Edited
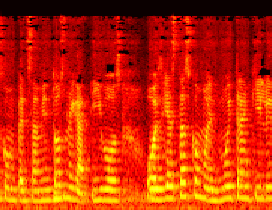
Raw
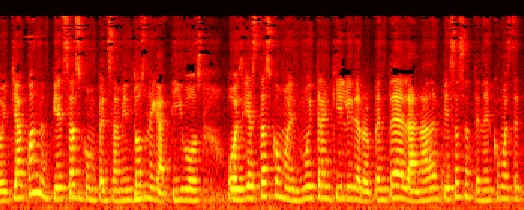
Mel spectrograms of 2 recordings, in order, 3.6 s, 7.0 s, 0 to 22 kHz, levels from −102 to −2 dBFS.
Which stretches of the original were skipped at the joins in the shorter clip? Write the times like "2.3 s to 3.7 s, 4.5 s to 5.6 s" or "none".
none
